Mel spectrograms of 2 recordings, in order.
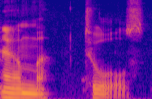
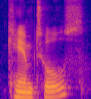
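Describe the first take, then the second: First: The letters K and M are said clearly apart. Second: The letters K and M run together into one word. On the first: The speaker calls it right. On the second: The speaker calls it wrong.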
